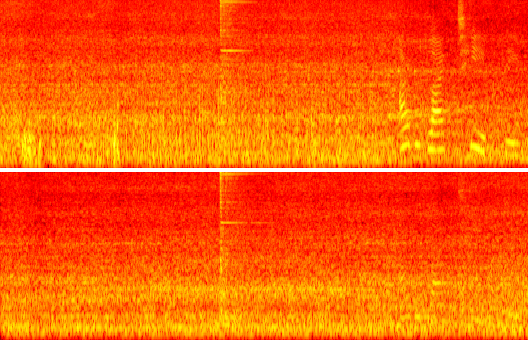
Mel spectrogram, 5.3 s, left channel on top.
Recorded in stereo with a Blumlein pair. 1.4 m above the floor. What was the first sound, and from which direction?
A microwave, 70° right.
